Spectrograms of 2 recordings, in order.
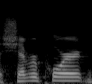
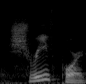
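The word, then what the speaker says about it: Shreveport: In his request, Landry said there have has been elevated crime rates in uh, Chevport, Baton Rouge, and New Orleans, as well as shortages in I'm sorry, what's the pronunciation? Shriveport, excuse me.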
